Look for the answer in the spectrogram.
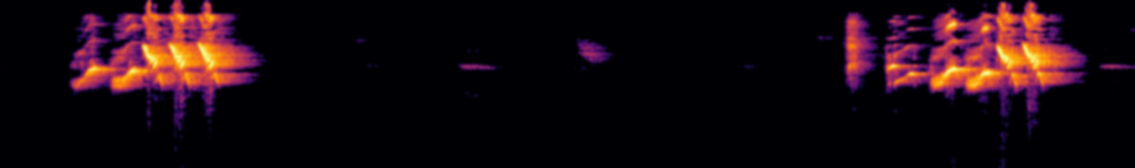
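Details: Double-collared seedeater singing in nature in the tui tui song style: two quick, high warbled phrases of about a second each, with sliding notes and rapid trills, separated by several seconds of silence.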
